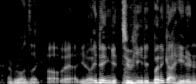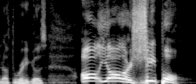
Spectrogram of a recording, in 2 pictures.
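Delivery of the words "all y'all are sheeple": put-on very high, slow, drawn-out shout. Retelling what a man yelled at everyone staring at him, retelling a man's yell. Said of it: "He yells to all of us".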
